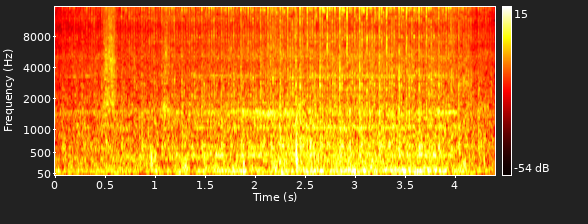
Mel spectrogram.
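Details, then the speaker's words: Ford truck after reconnecting a disconnected vacuum line behind the intake: steady low idle, the previous lean knock gone, fuel trims improved; normal idle. "No more lean knock in it."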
